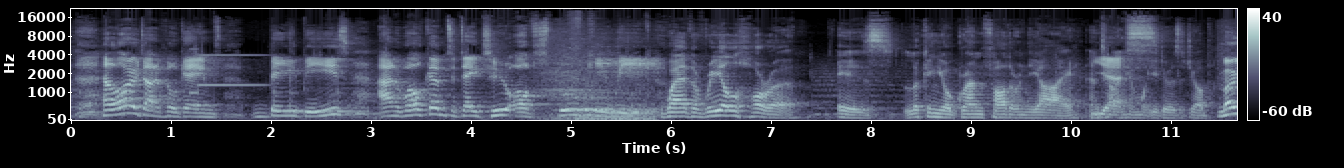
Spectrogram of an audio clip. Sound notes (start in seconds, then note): none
